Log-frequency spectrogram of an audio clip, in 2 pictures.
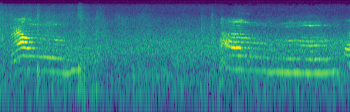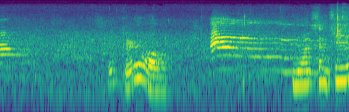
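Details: Three feral cats at Mare Island Naval Shipyard in Vallejo, California cry for food as beef jerky is handed out; a run of long, harmonic meows, some bending upward then falling, over quiet coaxing speech.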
